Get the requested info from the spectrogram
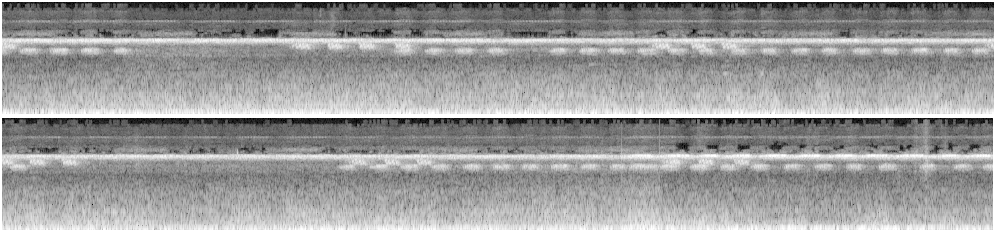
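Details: Grass insects singing at length: a continuous high trill holds steady while lower pulsed chirps come in runs of several beats, about three a second, with occasional gaps and a quiet low rumble behind.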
